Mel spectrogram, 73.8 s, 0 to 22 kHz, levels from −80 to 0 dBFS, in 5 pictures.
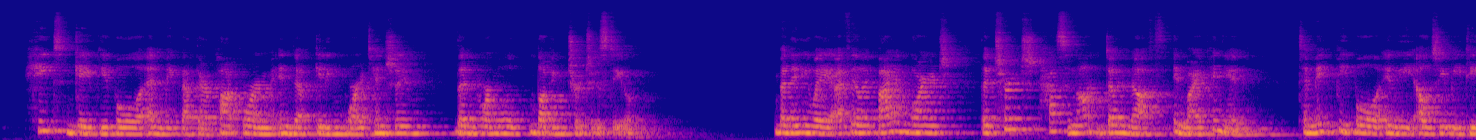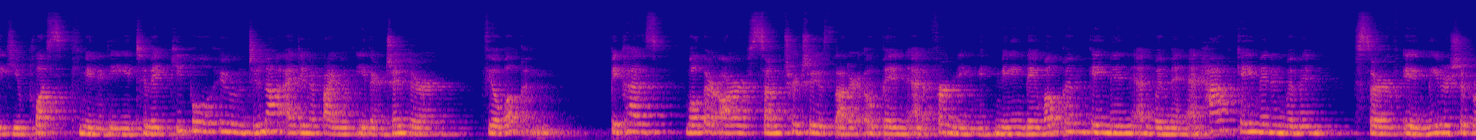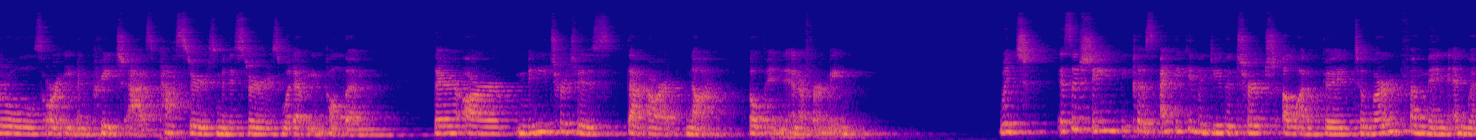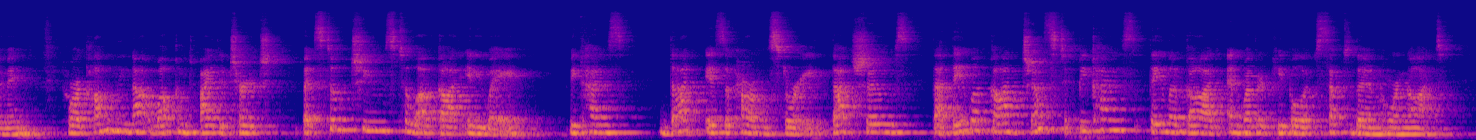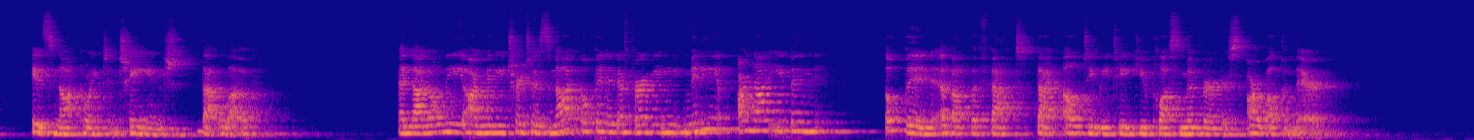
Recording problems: off-mic speech; far
room echo; noticeable; dies away in 0.8 s

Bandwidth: 15.5 kHz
